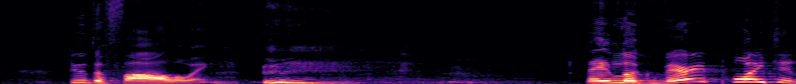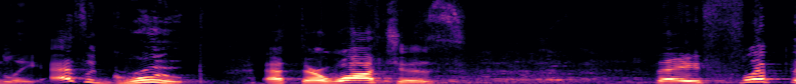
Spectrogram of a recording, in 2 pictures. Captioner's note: cough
